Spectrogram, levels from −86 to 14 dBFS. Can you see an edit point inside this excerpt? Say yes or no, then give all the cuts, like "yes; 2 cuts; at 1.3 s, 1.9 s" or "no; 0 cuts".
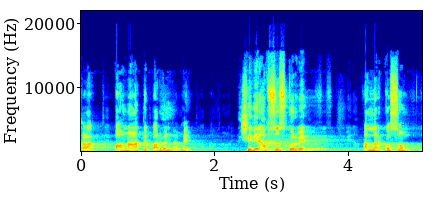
no; 0 cuts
